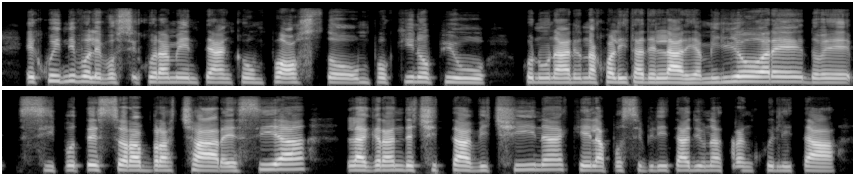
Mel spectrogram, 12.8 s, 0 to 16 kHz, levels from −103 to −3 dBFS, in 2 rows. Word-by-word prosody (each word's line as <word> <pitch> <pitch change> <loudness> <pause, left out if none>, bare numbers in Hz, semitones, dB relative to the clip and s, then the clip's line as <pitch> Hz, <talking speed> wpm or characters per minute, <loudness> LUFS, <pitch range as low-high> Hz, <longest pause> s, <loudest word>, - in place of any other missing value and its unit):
E 410 - -1
quindi 240 - -4
volevo 195 -5 -1
sicuramente 190 - -2
anche 185 0 0
un 180 -2 -7
posto 185 -1 -1
un 175 - -11
pochino 195 +3 -5
più 185 -3 -4 0.3
con 195 - -5
un'ar 185 0 +3
una 180 0 -1
qualità 190 -1 +1
dell'aria 175 -2 +4
migliore, 210 +2 +2
dove 180 -1 -4
si 185 -2 -10
potessero 195 +1 +1
abbracciare 180 -1 +4
sia 225 +4 +2 0.3
la 190 0 +6
grande 195 +1 +1
città 190 0 +3
vicina 210 +4 -4
che 190 - -3
la 180 -1 +2
possibilità 185 +1 -5
di 185 - -10
una 185 0 -4
tranquillità. 170 -1 -1
185 Hz, 145 wpm, -23 LUFS, 180-200 Hz, 0.3 s, la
